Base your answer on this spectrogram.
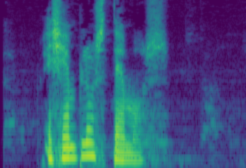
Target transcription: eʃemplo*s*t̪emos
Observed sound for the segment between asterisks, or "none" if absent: s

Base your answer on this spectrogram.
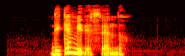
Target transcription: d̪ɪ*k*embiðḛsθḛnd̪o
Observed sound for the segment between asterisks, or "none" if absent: k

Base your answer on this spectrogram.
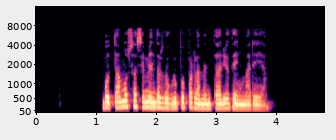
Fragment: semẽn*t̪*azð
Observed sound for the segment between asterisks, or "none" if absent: d̪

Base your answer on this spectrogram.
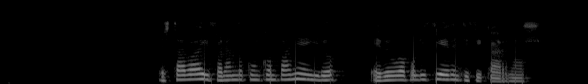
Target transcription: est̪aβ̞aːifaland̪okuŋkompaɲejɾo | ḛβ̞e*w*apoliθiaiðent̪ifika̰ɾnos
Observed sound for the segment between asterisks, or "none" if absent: w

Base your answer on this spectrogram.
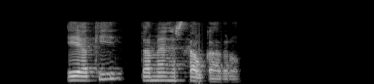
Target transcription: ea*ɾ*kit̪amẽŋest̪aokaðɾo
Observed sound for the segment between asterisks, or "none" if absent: none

